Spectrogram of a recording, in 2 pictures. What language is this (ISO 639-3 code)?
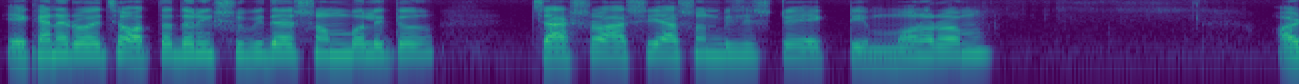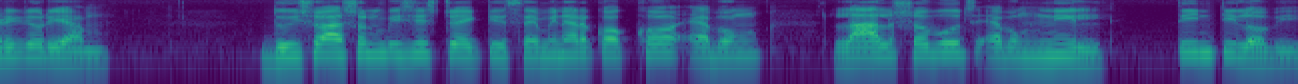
ben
